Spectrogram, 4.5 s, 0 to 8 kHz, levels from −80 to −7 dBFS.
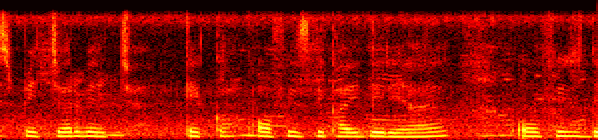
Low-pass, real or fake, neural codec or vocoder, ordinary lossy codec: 7.2 kHz; real; none; none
